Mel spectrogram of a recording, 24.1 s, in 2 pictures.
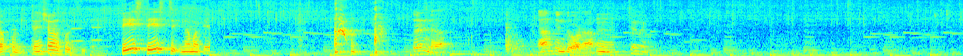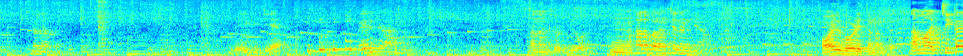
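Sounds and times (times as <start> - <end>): chicken sizzling in hot oil: 0.0 - 23.4
spatula knocking against pan: 6.3 - 6.6.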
